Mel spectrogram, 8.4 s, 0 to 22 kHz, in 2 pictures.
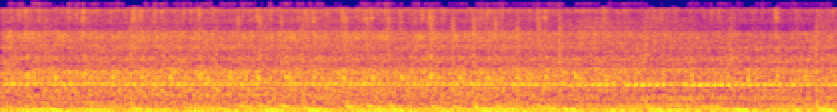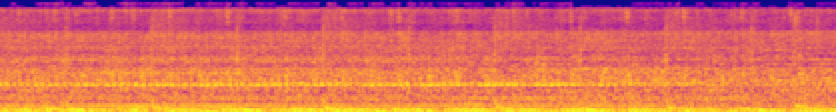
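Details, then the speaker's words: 1984 Toyota Hilux 4x4 just after new spark plugs and fuel filter, idling cold: low steady idle holding its beat with a faint even hum, no stumbling; previously it idled badly and shut down. "very good I'll just let it idle for a sec it used to um not idle for very long and then it would shut down so we'll see if that happens"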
